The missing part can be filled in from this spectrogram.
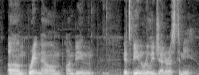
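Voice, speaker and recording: Man's voice at a medium pitch, moderate pace and fairly even intonation, over background music. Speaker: game streamer. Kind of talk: live stream commentary. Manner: loud.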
